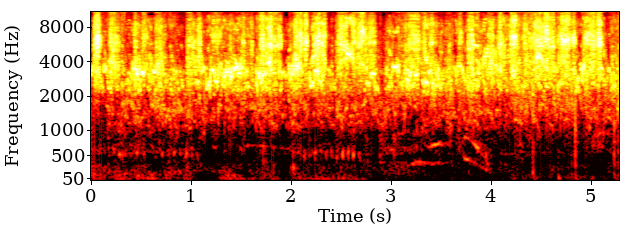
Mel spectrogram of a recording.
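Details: Loud budgerigars, described as lonely and calling for contact or out of distress, give a steady stream of sharp, high-pitched chirps and squawks, with a few lower whistled notes near the end.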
